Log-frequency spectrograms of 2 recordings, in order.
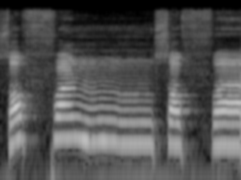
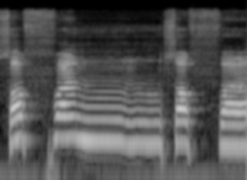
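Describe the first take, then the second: The two takes are said the same way.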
